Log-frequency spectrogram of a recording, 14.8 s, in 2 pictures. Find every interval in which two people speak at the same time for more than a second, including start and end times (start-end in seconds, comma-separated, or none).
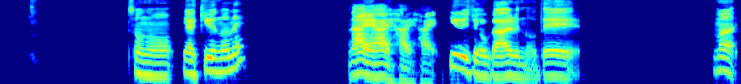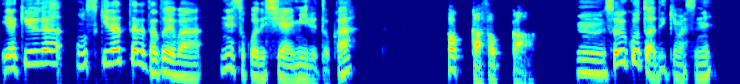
none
